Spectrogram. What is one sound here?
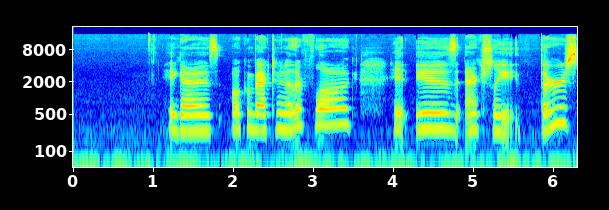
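A young woman talks cheerfully and close up.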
